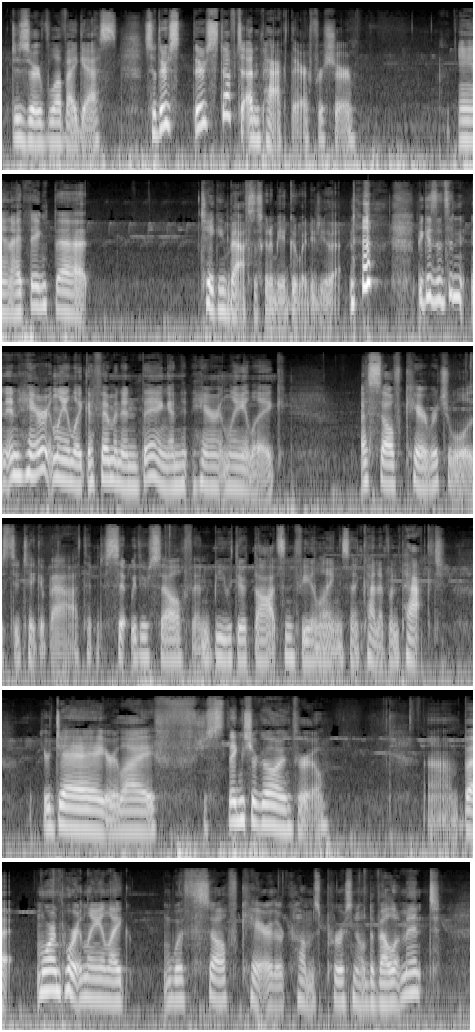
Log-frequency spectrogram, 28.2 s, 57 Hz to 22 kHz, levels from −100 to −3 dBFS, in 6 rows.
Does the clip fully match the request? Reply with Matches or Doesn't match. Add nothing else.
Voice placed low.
Doesn't match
